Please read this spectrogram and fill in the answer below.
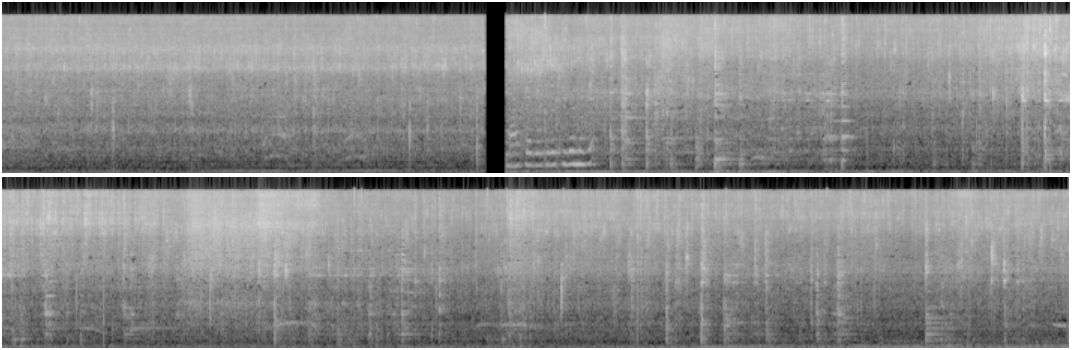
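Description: Pieces of fish sizzling as they fry in hot oil in a metal kadai, with a metal spatula scraping and clicking against the pan as the pieces are turned and lifted out. The sound drops out for a moment about six seconds in.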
